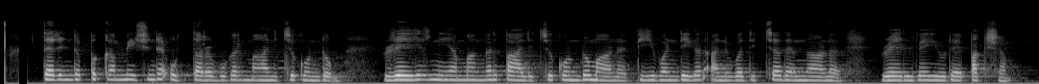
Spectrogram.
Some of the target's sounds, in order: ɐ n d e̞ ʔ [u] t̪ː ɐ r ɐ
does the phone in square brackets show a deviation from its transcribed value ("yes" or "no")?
no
